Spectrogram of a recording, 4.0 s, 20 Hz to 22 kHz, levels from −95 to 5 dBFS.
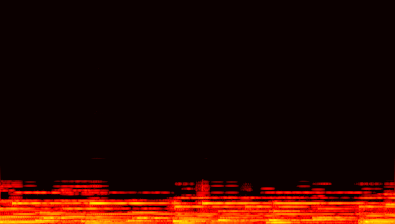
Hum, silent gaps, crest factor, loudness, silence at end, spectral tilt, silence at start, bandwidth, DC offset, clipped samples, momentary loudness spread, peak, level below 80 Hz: none; none; 14 dB; -29 LUFS; 0 s; -10 dB/octave; 0 s; 4.5 kHz; under 0.1%; under 0.1%; 6 LU; -16 dBFS; -62 dBFS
